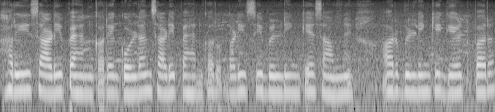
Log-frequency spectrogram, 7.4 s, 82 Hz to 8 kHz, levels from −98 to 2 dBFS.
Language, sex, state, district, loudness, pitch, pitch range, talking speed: Hindi, female, Maharashtra, Mumbai Suburban, -18 LUFS, 185 Hz, 180-195 Hz, 155 wpm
